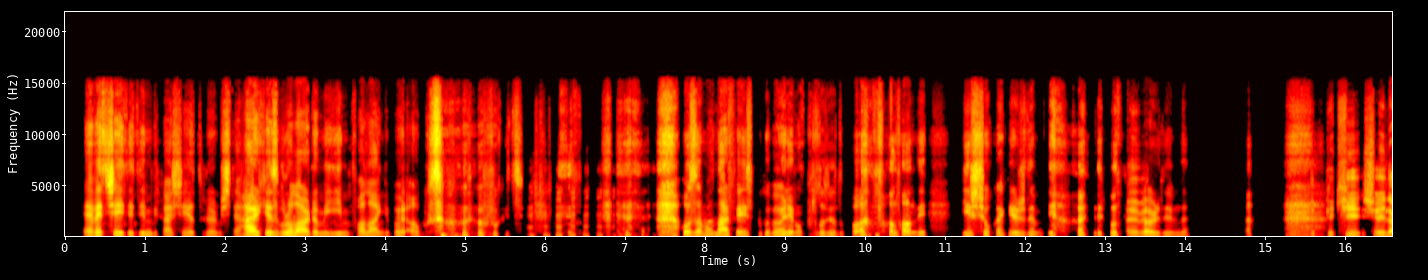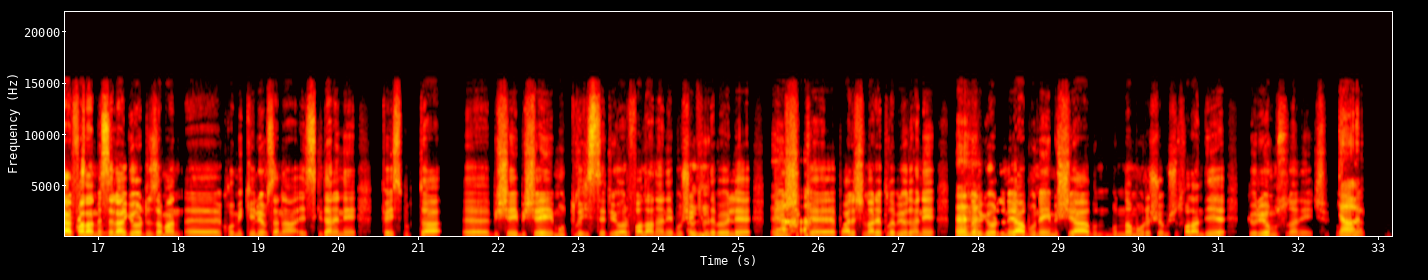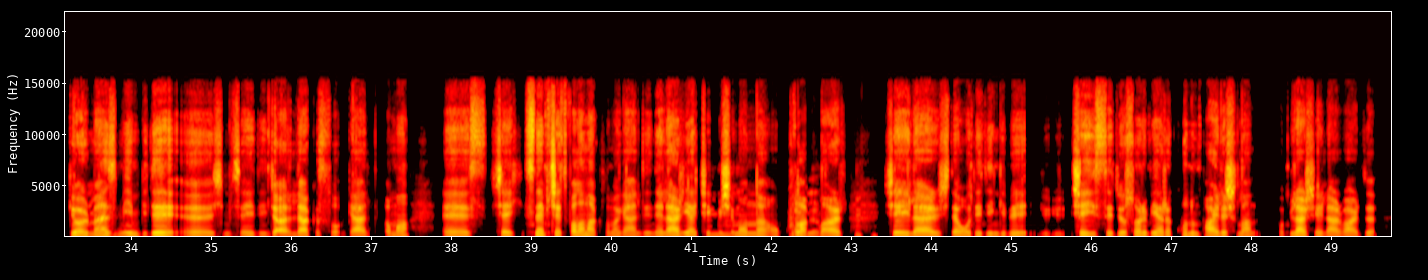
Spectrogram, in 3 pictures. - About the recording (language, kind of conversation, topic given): Turkish, podcast, Eski gönderileri silmeli miyiz yoksa saklamalı mıyız?
- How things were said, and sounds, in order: chuckle; laughing while speaking: "sabuk, hiç"; chuckle; laughing while speaking: "falan, falan diye"; laughing while speaking: "yani, bunu gördüğümde"; chuckle; unintelligible speech; chuckle; other background noise; chuckle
